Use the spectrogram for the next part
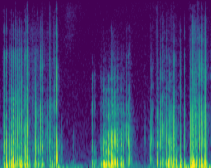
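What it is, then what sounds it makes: Vinyl cosmetic pouch. Long nails tap and scratch the sides of an iridescent, embossed holographic vinyl cosmetic pouch. Three bursts of quick, dull tapping and scratching come with short pauses between them. The sound is soft and mostly low, with little high-end brightness.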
